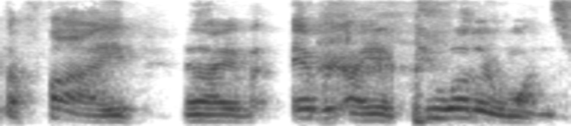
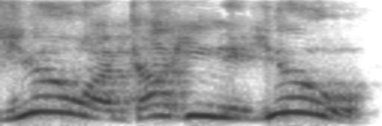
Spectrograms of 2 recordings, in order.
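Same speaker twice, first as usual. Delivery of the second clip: high, slow mock yell; reenacted confrontation, pitched way up; retold yell; 9 semitones higher than usual. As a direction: stretch it out, indignant and high. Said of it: "You shouldn't have yelled at me".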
